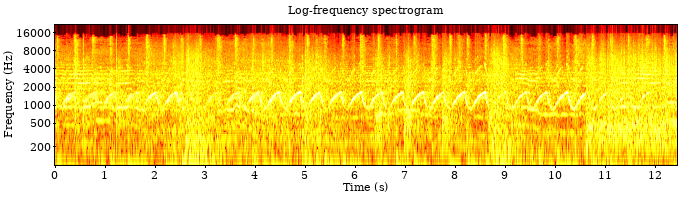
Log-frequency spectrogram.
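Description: Rapid-fire whistling fireworks: a long run of shrill rising whistles, about two to three a second and sometimes overlapping, over continual crackling and bangs. The whistles die away near the end while the crackling goes on.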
